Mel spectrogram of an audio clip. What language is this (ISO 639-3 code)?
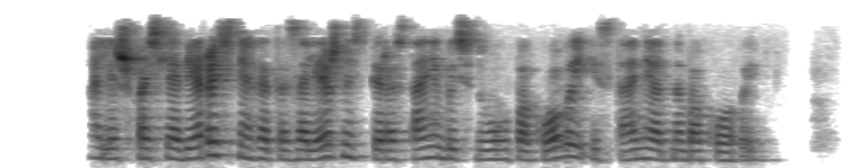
bel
